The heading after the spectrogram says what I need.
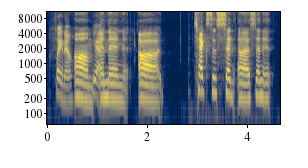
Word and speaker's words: Plano: Texas District 18, Texas Plano. I've been saying it wrong the whole time, so I think it's Plano. Plano.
